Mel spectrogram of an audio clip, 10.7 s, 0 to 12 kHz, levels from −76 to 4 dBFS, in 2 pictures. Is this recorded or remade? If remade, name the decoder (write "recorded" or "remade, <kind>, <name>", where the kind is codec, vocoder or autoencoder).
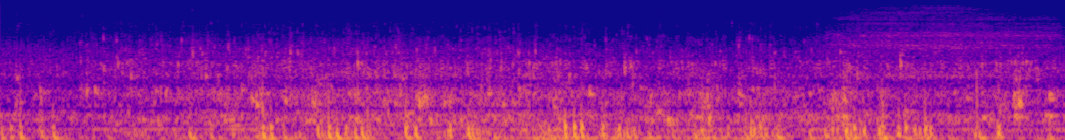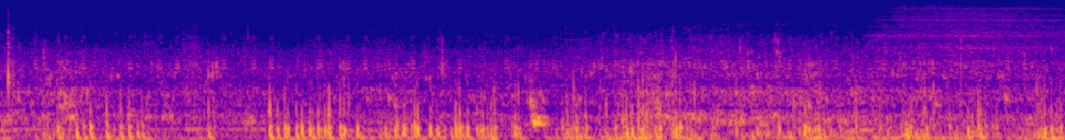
recorded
